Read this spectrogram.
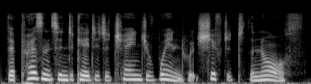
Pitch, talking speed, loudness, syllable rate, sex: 210 Hz, 230 wpm, -17 LUFS, 6.4 syllables/s, female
